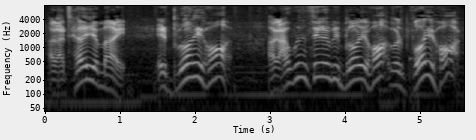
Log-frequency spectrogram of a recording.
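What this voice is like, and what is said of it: Put-on Australian-style accent. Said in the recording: “I just started this with a random accent for no reason ... This accent is getting more and more racist ... back to my normal voice.”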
